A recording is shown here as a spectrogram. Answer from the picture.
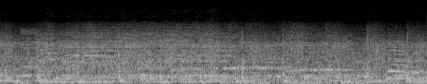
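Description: The Rolling Stones playing live rock music in 1972, heard on a soundboard recording with the highs cut off.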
